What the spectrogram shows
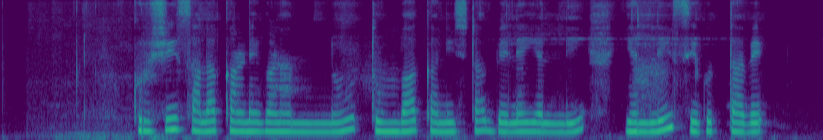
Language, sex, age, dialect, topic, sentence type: Kannada, female, 18-24, Central, agriculture, question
